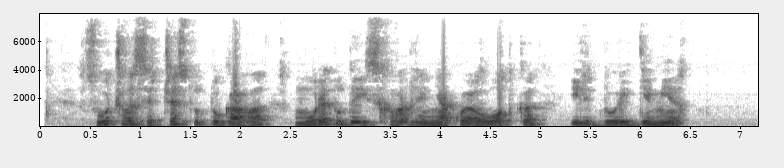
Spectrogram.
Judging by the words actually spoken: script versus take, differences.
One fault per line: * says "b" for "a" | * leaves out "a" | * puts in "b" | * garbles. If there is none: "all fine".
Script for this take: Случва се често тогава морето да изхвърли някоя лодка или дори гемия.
all fine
